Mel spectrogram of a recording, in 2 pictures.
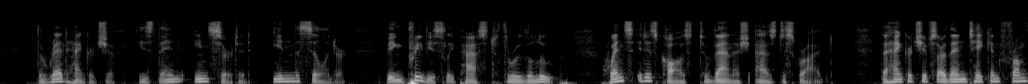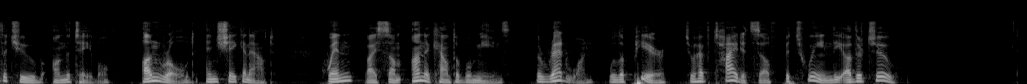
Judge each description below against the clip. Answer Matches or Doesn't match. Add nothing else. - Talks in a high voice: Doesn't match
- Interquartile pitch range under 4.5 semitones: Doesn't match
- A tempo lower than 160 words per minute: Doesn't match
